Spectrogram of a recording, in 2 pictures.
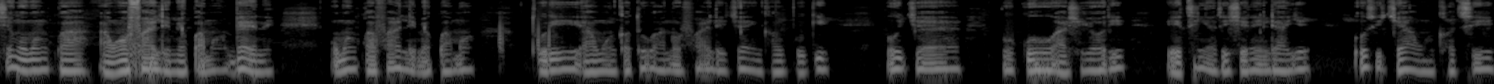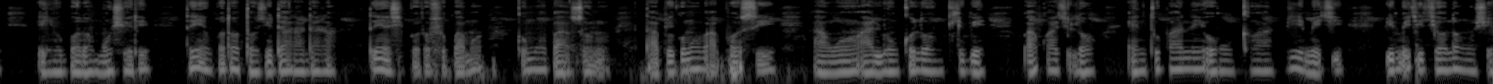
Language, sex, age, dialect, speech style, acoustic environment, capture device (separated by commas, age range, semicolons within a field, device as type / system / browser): Yoruba, male, 25-34, Nigeria - Ibadan, focused, nature, mobile / Linux / Chrome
